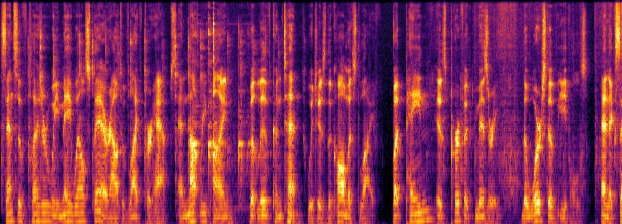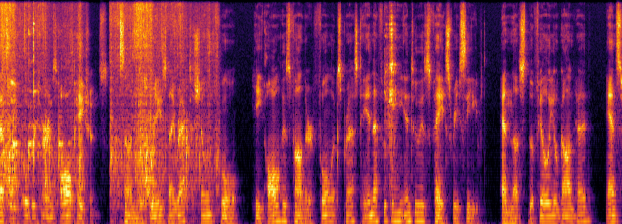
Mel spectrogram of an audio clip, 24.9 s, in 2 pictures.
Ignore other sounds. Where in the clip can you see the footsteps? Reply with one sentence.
You can hear the footsteps from 8.5 to 16.9 s.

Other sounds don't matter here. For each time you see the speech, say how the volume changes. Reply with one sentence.
The speech can be heard from 0.0 to 24.8 s, at a steady volume.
